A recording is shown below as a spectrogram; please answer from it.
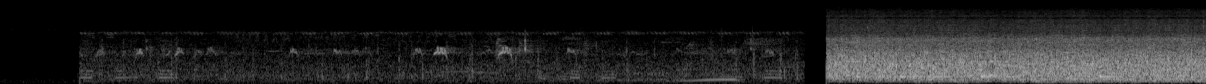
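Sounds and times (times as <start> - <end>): insect trill: 0.0 - 8.0.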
